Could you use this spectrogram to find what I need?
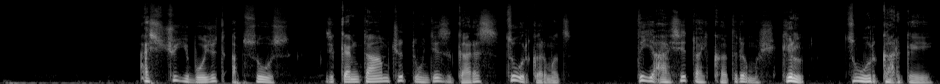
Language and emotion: Kashmiri, sad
